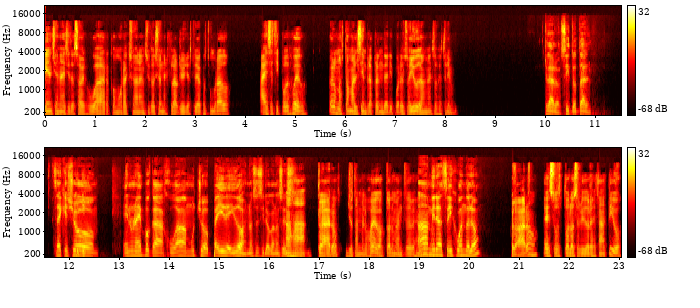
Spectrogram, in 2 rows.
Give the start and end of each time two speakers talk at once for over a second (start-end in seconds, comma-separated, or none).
none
